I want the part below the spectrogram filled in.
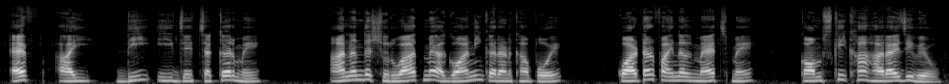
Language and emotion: Sindhi, neutral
